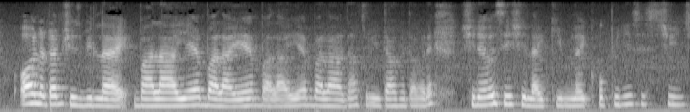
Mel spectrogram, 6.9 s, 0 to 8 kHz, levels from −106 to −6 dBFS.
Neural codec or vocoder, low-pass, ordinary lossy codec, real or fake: none; 7.2 kHz; none; real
